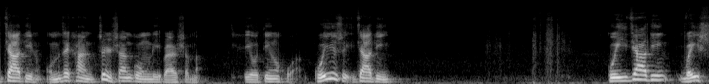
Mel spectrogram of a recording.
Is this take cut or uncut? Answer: cut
